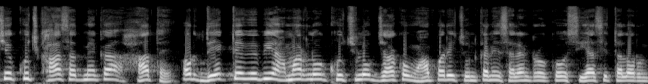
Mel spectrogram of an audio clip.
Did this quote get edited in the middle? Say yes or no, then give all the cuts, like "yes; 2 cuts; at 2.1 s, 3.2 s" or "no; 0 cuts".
no; 0 cuts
